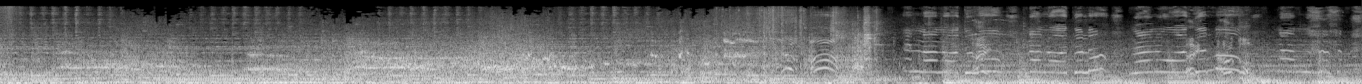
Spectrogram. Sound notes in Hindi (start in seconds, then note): 4.2 टायर की आवाज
